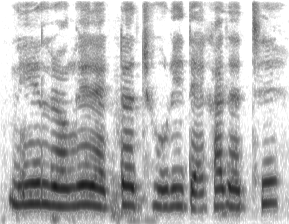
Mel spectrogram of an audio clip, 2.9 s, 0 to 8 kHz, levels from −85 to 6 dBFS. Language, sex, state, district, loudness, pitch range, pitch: Bengali, female, West Bengal, Alipurduar, -13 LUFS, 235-265 Hz, 250 Hz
